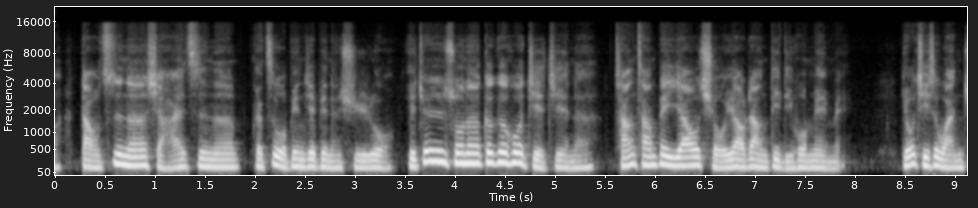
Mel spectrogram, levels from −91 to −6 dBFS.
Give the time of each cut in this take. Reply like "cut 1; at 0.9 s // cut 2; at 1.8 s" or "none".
cut 1; at 1.9 s // cut 2; at 3.4 s // cut 3; at 5.5 s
